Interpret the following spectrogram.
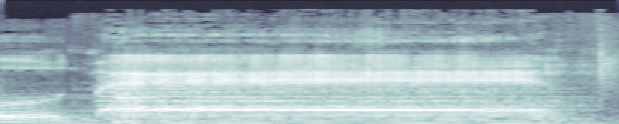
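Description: A deep bass singing voice ends one held note and, about half a second in, takes up a long low note over a steady low instrumental drone, held for about three seconds and fading out near the end: the closing note of the musical theatre song.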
